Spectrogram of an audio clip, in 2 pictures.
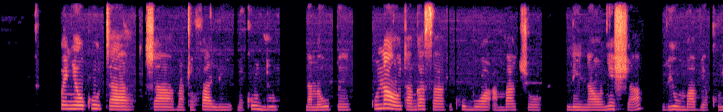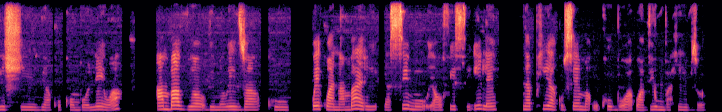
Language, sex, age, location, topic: Swahili, female, 25-35, Nairobi, finance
